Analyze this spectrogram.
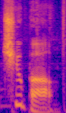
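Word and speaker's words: Teahupoʻo: It's pronounced Chupo, and it means broken skulls in Tahitian.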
